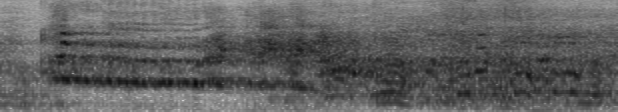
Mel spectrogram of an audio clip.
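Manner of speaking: very high, loud imitation scream; acted runaway shriek. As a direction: shriek like someone fleeing the room. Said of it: "Romero runs screaming from the room".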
